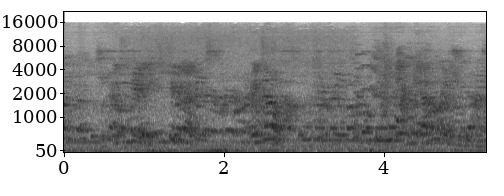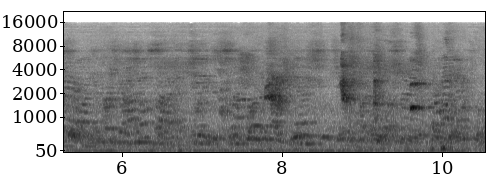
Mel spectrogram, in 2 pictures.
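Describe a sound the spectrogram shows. A girl speaks calmly close by.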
